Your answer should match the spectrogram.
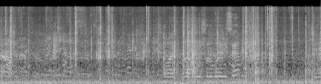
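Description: Airliner cabin at the end of a flight: a steady low cabin rumble under the chatter of many passengers, with scattered clicks and knocks as people stand up and handle the overhead bins.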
